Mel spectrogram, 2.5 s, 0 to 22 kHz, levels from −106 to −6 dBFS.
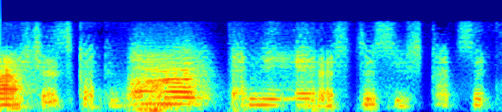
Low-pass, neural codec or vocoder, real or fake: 10.8 kHz; codec, 44.1 kHz, 0.9 kbps, DAC; fake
